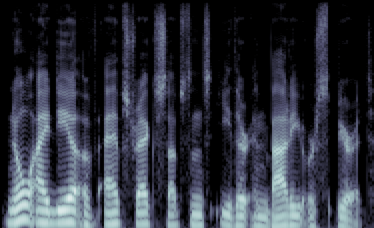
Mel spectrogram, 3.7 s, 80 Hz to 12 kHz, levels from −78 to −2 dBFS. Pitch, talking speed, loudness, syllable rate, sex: 115 Hz, 160 wpm, -18 LUFS, 4.8 syllables/s, male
